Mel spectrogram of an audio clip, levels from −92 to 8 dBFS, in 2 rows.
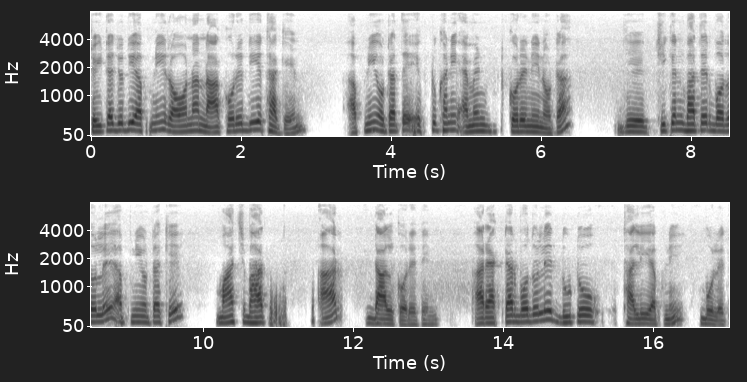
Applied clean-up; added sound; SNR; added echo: neural mask model Resemble Enhance denoiser.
